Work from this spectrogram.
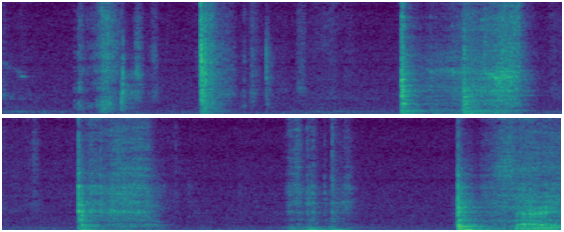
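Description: Repeated rasping scrapes of a tool dragged across a surface, several strokes in an uneven rhythm with quiet pauses between them.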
